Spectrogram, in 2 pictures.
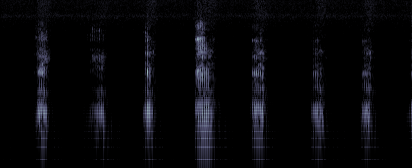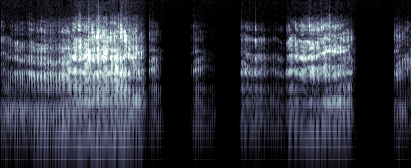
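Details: Pig grunting in short, regular snorts about every half second, breaking into a long, loud, harsh squeal lasting well over a second, followed by a few more grunts and a second drawn-out squeal before a last grunt.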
